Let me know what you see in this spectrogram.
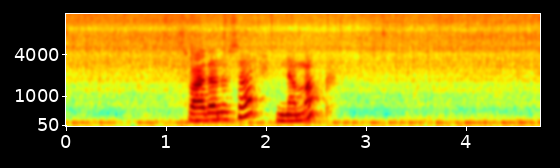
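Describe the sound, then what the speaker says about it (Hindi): Spices and a potato mixture fry in a pan for samosa filling, a soft continuous sizzle under someone speaking briefly in Hindi. "इन सबको भी अच्छे से 1 से 2 मिनट के लिए भून लेनी है।"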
